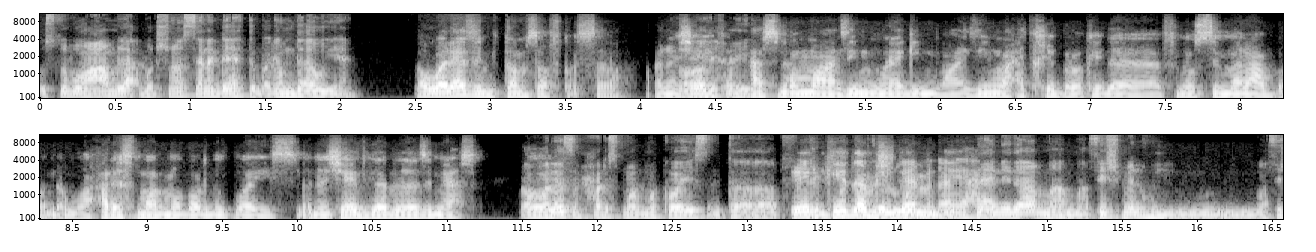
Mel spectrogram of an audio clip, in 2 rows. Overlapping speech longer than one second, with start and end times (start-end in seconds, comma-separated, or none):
13.4-14.8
